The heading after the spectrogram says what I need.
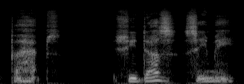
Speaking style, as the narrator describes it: whispered Oliver

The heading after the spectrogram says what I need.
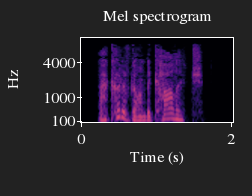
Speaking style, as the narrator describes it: said wistfully

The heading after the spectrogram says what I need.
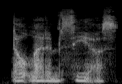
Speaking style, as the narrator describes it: Jack whispered

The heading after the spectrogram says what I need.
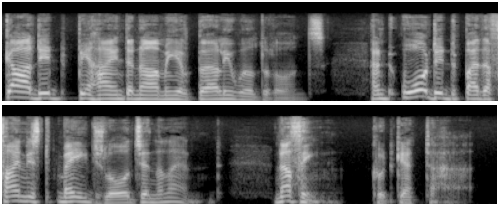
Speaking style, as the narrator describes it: I assured him calmly

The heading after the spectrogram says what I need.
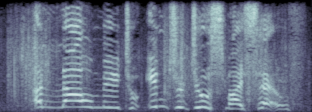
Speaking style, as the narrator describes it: cried Addie

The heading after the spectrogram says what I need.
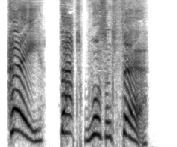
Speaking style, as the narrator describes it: Donut cried

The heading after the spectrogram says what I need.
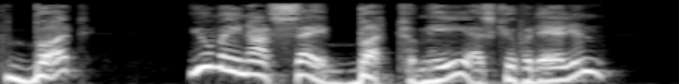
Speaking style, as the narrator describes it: Curtin snapped

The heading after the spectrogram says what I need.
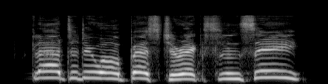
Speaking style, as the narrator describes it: came a confused shout from the ranks

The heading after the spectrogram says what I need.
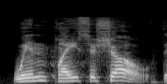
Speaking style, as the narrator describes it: the teller repeated impatiently

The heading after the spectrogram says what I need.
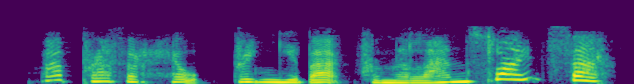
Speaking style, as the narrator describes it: one wee girl poked her head out from behind Harriet's apron and said brightly

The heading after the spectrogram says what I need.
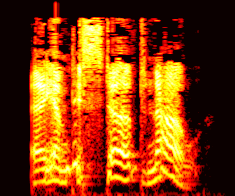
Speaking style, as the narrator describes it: she spat

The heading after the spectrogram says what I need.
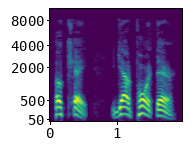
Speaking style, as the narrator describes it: Laughing, Jeff replied

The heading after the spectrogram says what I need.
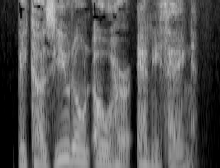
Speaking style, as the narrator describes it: Kalyan snapped

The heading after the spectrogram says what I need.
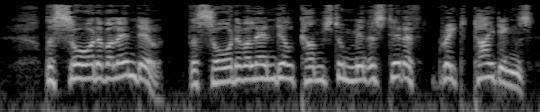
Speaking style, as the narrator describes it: Some cried aloud

